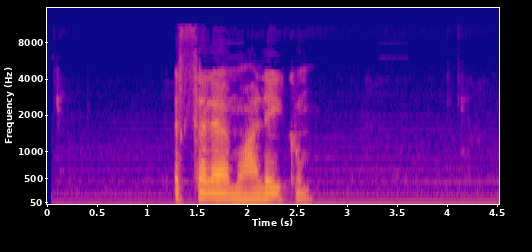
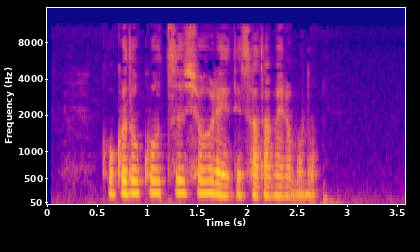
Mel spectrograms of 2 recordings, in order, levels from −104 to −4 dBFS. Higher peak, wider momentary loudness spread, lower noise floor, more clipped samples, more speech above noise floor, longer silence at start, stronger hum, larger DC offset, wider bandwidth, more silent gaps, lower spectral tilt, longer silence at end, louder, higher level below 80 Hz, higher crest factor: second, -14 dBFS vs -4 dBFS; first, 14 LU vs 10 LU; about the same, -64 dBFS vs -61 dBFS; neither; second, 33 dB vs 41 dB; first, 1.25 s vs 0.55 s; first, 50 Hz at -60 dBFS vs none; neither; about the same, 11.5 kHz vs 11.5 kHz; neither; first, -7 dB/octave vs -5.5 dB/octave; first, 1.9 s vs 0.75 s; second, -31 LUFS vs -21 LUFS; about the same, -60 dBFS vs -56 dBFS; about the same, 20 dB vs 18 dB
